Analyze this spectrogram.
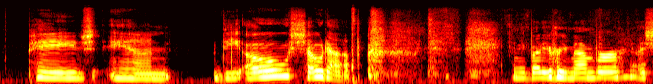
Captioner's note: laughs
